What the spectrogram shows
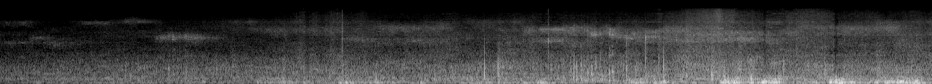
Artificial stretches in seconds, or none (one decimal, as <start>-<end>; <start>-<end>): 0.0-9.3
